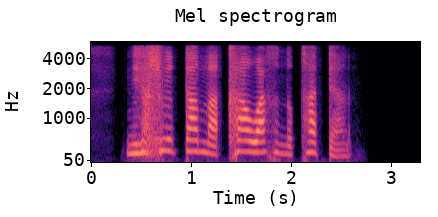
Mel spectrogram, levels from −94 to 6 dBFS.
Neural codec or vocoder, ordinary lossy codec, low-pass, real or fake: codec, 16 kHz, 0.5 kbps, FunCodec, trained on Chinese and English, 25 frames a second; MP3, 48 kbps; 5.4 kHz; fake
